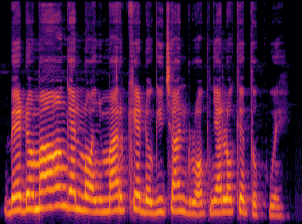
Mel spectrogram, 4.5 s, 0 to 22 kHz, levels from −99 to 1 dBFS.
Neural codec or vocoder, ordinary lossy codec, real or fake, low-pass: vocoder, 44.1 kHz, 128 mel bands every 512 samples, BigVGAN v2; none; fake; none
